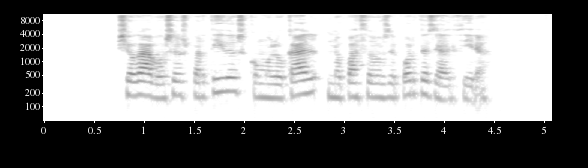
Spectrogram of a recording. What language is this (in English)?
Galician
